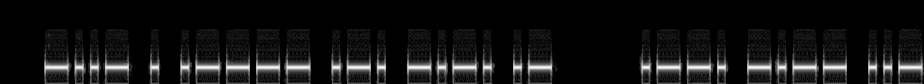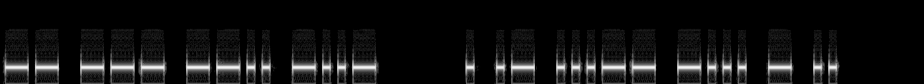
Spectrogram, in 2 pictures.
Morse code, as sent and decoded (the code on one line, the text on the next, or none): -..- . .---- .-. -.-. .- / .--. -.-- ..--- --- --.. -..- / . .- ...-- -... - ..
XE1RCA PY2OZX EA3BTI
